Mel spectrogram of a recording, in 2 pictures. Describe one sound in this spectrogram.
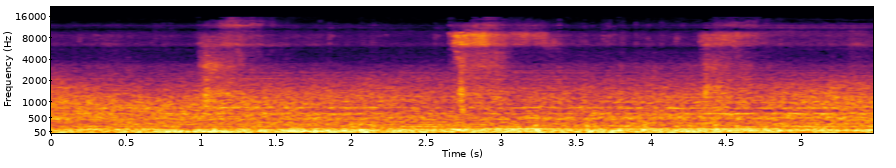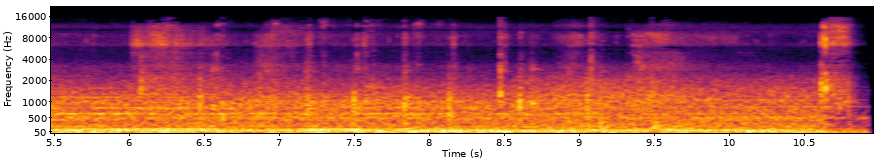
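Footsteps scuff slowly on a hard floor.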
